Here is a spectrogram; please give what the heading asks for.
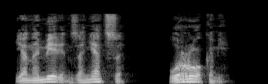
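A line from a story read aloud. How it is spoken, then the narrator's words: Angry announcement. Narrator (Russian): сердито объявил Рон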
